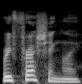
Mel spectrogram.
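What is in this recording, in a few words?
"refreshingly", English, uk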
